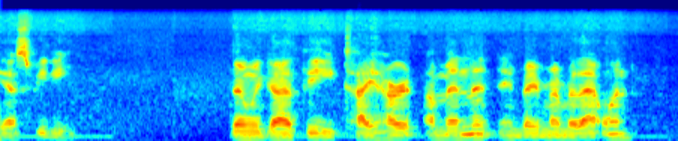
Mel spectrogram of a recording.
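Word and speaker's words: Tiahrt: Then we got the Tyhart Amendment. Anybody remember that one? This is 2003. Tyhart Amendment. Republican from Kansas, so I'm surprised Gary doesn't know. It's yeah, T-Hart. That's how it's pronounced.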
